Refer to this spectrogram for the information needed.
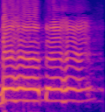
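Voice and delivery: high, pleading little bleat; fearful lamb bleat. Acted. Scared lamb running to its mother, high fearful bleat. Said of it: "so scared and fearful".

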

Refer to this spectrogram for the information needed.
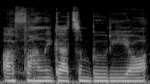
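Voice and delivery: usual speaking voice

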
